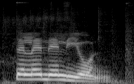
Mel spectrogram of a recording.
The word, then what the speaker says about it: Selenelion: Friend, the horizontal lunar eclipse or Selenelion, how do you pronounce? Selenelion. Selenelion.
